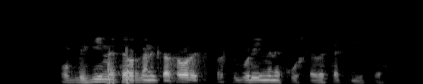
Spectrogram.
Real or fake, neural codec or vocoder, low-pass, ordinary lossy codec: real; none; 3.6 kHz; AAC, 24 kbps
